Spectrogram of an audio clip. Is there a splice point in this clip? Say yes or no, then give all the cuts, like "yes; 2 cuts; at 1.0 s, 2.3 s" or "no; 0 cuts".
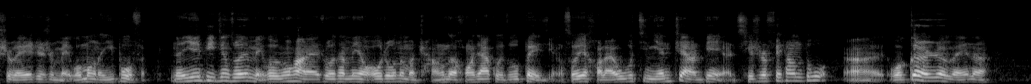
yes; 1 cut; at 1.6 s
